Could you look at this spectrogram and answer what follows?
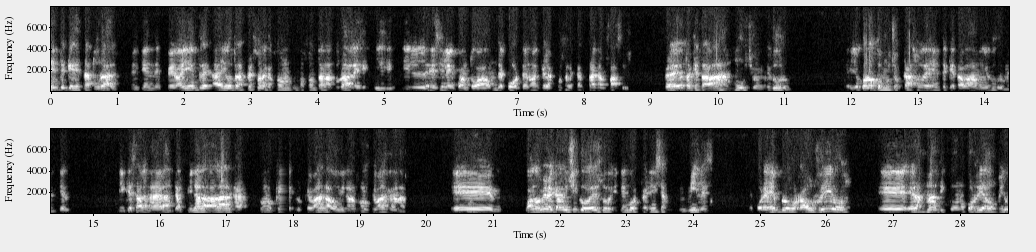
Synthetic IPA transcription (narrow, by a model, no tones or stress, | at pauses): he̞nt̪ekeesnat̪uɾalmẽ̞nt̪je̞nd̪espe̞ɾoajent̪ɾeʔajo̞t̪ɾaspe̞ɾso̞naskesonnoso̞nt̪anːat̪uɾale̞siiilðesiɾleːŋkwant̪oaund̪e̞po̞ɾt̪e̞no̞eŋke̞lasko̞saslehasalɣaɱfasil | pe̞ɾoajo̞t̪ɾaske̞t̪ɾaβahaŋmut͡ʃoimujðuɾo | eʝo̞ko̞no̞θkomut͡ʃo̞skasozðe̞he̞nt̪e̞ke̞t̪ɾaβahamujðuɾoment̪je̞nd̪e | ike̞saleŋaðe̞lant̪ealfinalalalaɾɣaso̞nlohkeloske̞βaŋaðo̞mĩnaɾsonlo̞ske̞βaŋaanaɾ | e | kwand̪oamĩmekajunt͡ʃikoðe̞s̬oit̪e̞ŋɡoespe̞ɾje̞nsjas | miles | po̞ɾe̞hẽ̞mp̬loraulrio̞s | ee̞ɾamat̪ikono̞ko̞riaðo̞ɦmĩnu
